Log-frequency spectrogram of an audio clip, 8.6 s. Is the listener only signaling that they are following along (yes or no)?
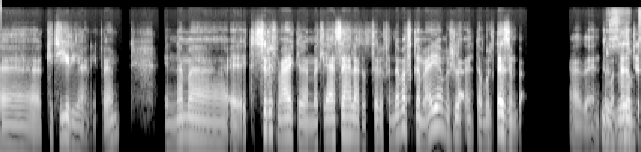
yes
